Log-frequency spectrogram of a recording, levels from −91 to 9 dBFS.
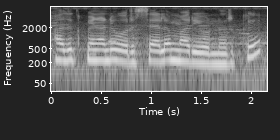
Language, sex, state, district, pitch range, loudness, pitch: Tamil, female, Tamil Nadu, Chennai, 205-235 Hz, -9 LUFS, 230 Hz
